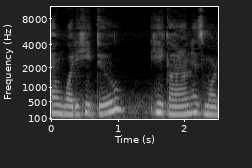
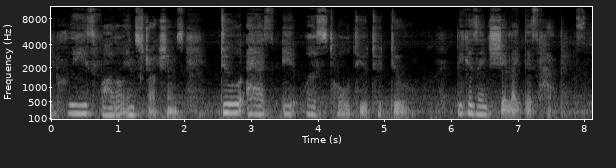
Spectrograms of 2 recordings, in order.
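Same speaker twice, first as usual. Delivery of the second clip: eerie whisper; 6 dB quieter than usual. Acted. Storyteller warning viewers to follow instructions, whispered. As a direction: warn them in a spooky whisper.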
